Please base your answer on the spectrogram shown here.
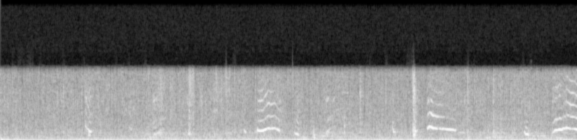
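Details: Maine Coon kittens with their mother Lakshmi, trying to get food: several short high mews with arched, bending pitch, spaced a couple of seconds apart, over a steady low room hiss.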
